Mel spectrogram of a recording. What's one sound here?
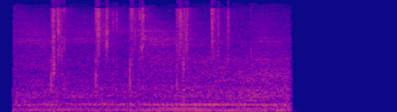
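Footsteps with clinking armour tread on a stone floor.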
